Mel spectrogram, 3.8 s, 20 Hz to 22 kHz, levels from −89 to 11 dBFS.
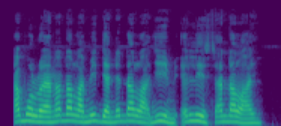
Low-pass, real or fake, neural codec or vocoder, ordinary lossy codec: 19.8 kHz; real; none; MP3, 64 kbps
